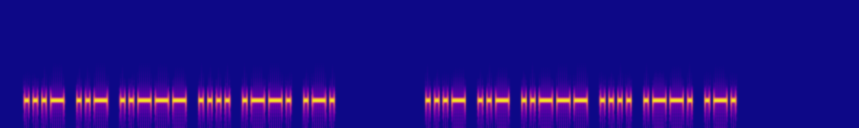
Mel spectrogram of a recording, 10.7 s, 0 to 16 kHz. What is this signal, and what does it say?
Morse code, heard as a keyed tone, about 22 wpm, 700 Hz. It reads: VU2HPR VU2HPR
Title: DXCC-100 Call Signs - 6 Characters - Repeated 2x - 22wpm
